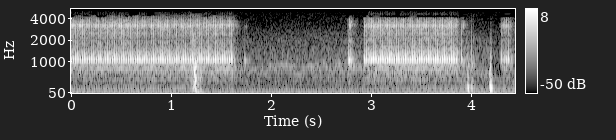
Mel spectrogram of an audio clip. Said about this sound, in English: This morning, he will pick up his phone and dial the private number of a highly placed friend.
